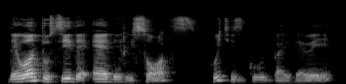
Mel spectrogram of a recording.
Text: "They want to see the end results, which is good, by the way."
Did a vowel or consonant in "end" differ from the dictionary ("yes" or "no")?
yes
